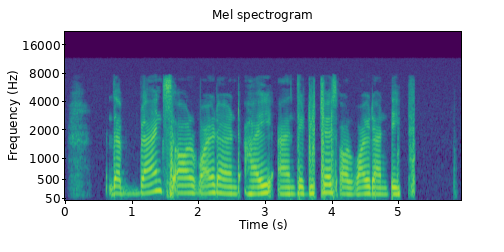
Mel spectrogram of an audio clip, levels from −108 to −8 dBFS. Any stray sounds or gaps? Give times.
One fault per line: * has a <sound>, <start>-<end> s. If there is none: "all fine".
all fine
